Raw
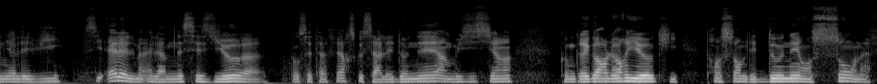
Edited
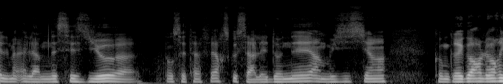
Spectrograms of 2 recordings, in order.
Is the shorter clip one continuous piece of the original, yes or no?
yes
